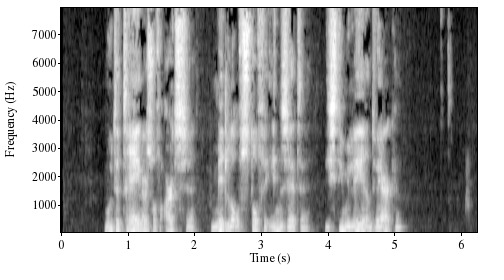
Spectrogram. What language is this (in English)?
Dutch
